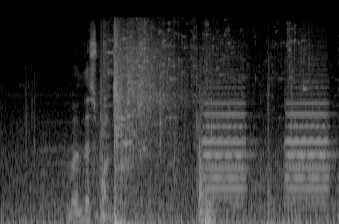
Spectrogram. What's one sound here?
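A car door opens and thumps shut.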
